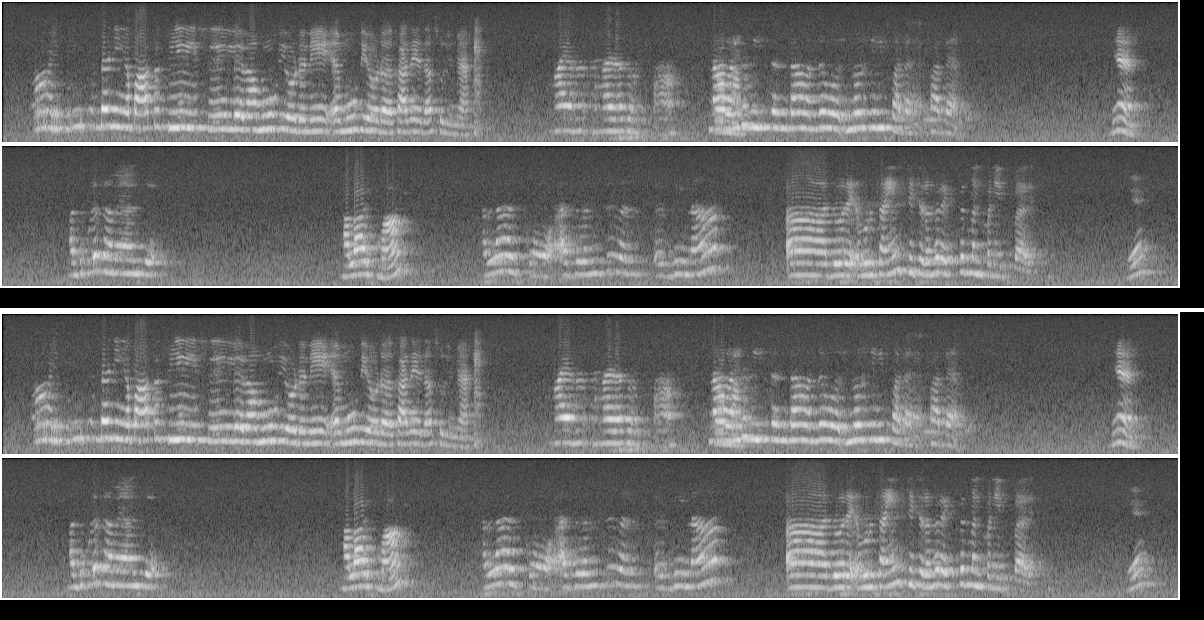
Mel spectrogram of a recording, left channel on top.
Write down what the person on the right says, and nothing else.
நாயெது நாயதா சொல்ட்டுமா நா
வந்து ரீசன் டா வந்து ஒர் இன்னொரு சீரிஸ் பாத்தாங்க பாத்தே
அதுக்குள்ள செமையான்ச்சு
நல்லா இருக்கு அது வந்து வன் எப்டின்னா ஆஹ் அது ஒரு ஒரு சயின்ஸ் டீச்சர் வந்து எக்ஸ்பரிமென்ட் பண்ணிர்ப்பாரு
